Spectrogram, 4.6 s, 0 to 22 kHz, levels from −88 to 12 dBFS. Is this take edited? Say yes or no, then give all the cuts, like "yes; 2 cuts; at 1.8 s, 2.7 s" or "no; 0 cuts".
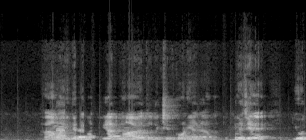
yes; 1 cut; at 3.5 s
